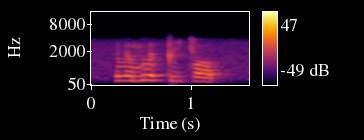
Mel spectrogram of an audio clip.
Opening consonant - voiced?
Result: yes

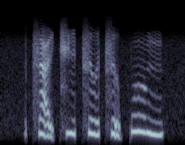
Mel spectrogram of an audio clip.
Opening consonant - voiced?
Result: no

